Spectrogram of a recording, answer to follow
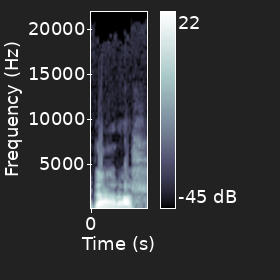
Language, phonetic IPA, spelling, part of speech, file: Polish, [ˈɡaraʃ], garaż, noun, Pl-garaż.ogg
